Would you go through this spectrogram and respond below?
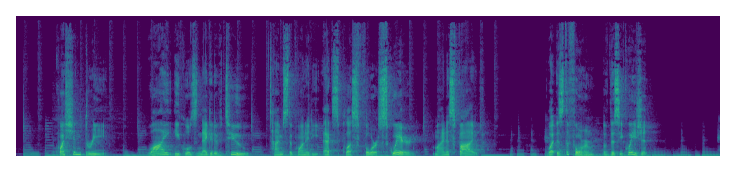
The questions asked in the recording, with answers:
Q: What is the form of this equation?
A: This equation is in the vertex form.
